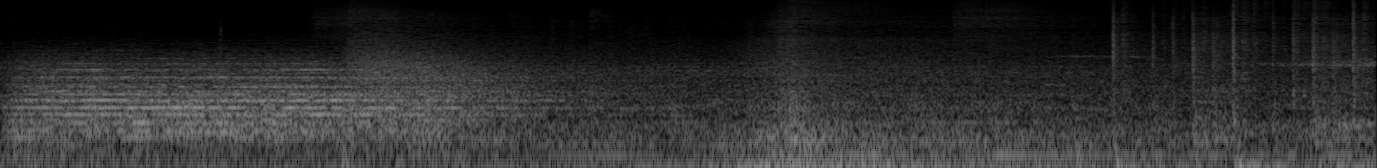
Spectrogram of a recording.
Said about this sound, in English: Brace yourself, for the Tomorrowland train is coming your way.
